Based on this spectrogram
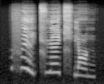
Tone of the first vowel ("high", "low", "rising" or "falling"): falling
